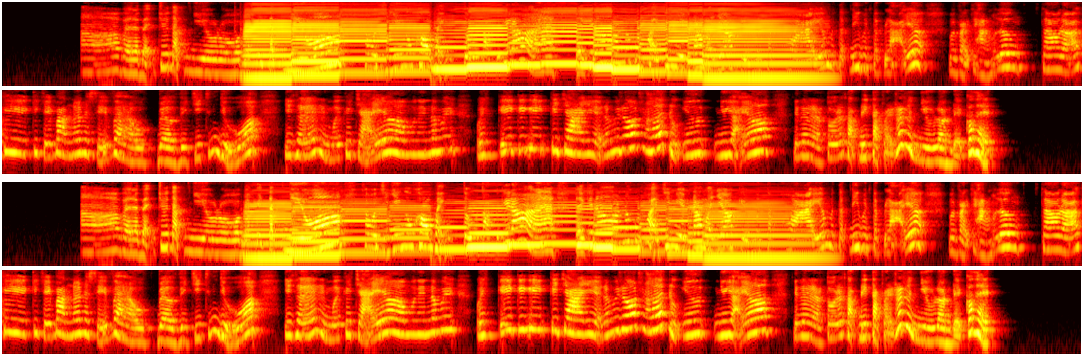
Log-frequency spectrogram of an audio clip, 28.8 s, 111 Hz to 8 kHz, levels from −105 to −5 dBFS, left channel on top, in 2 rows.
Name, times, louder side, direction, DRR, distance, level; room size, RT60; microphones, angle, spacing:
voice 1, 1.0-27.5, right 4 dB, 50° right, 0.9 m, -32 dB
Wind instrument woodwind instrument, 3.1-11.1, left 3 dB, 85° left, 0.7 m, -28 dB
10.5 x 3.8 x 3.0 m
head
